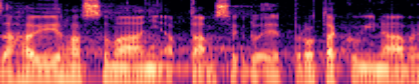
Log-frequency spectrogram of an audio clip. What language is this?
Czech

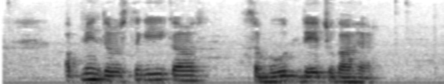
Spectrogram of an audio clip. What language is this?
Urdu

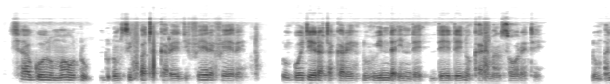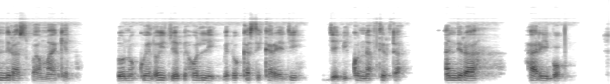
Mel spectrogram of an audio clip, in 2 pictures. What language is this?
Fula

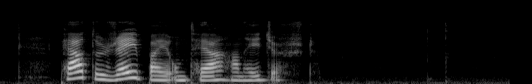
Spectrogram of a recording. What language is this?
Faroese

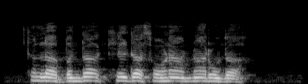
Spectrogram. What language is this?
Saraiki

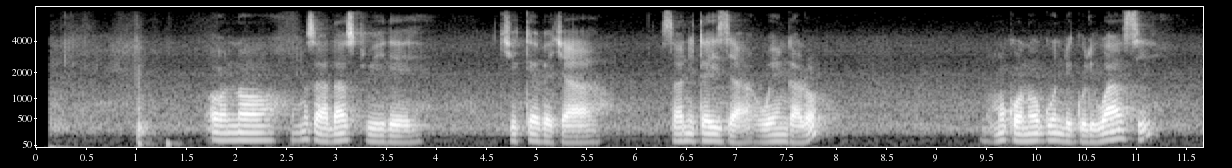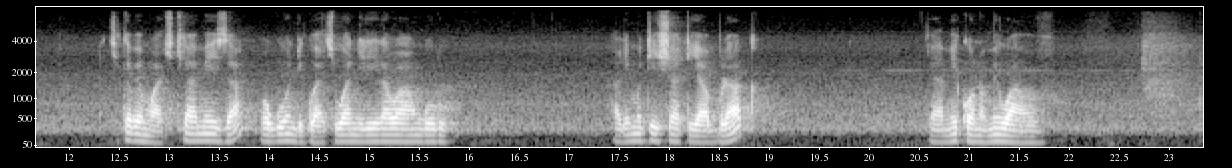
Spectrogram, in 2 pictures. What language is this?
Soga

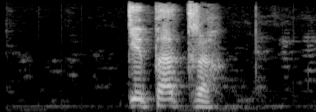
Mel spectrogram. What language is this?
Esperanto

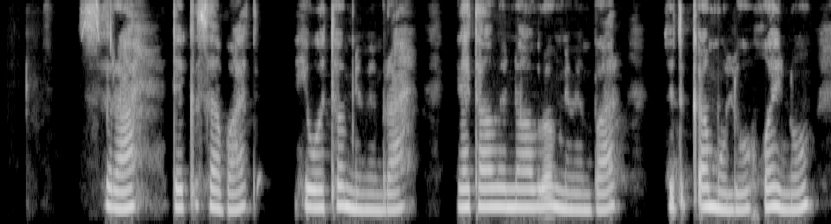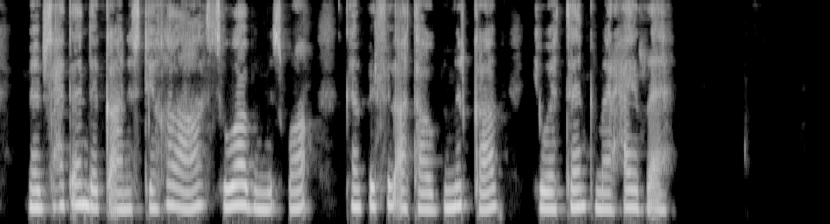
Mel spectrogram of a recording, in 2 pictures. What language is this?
Tigrinya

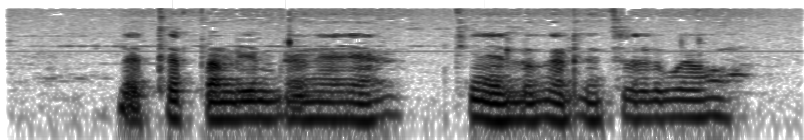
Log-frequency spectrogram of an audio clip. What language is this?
Spanish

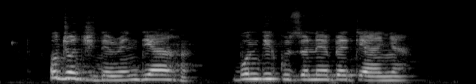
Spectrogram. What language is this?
Igbo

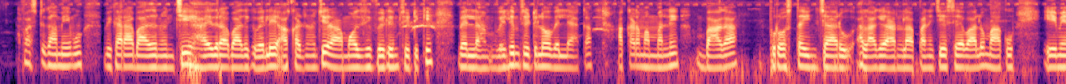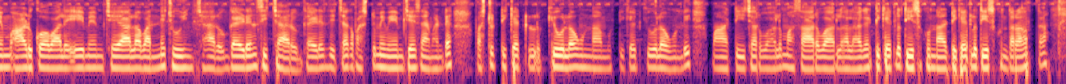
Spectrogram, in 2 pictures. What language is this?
Telugu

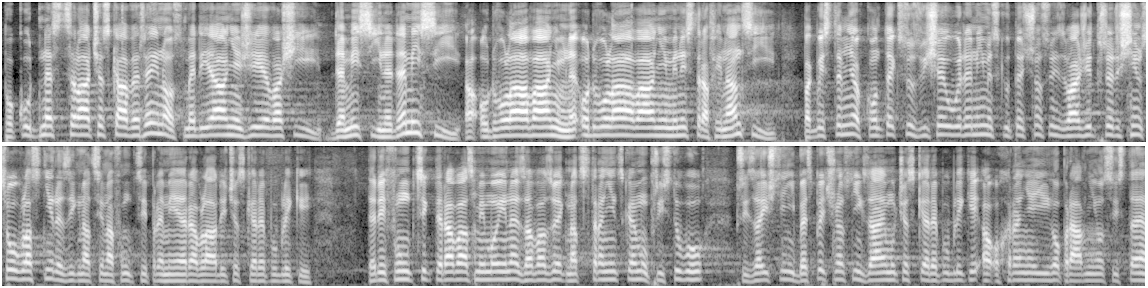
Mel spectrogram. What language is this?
Czech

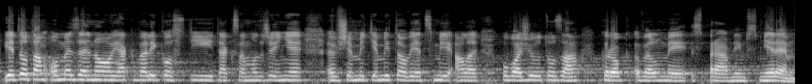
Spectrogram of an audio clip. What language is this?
Czech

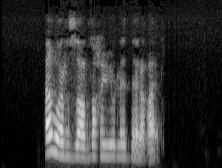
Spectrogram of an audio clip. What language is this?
Kabyle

